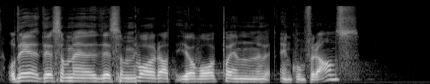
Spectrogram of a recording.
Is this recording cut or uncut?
cut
